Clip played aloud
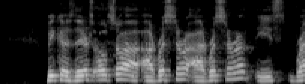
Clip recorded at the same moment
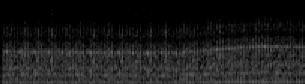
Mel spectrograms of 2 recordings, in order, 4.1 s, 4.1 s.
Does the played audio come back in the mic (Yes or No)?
No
